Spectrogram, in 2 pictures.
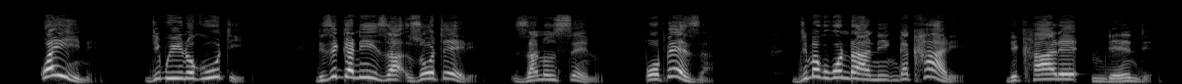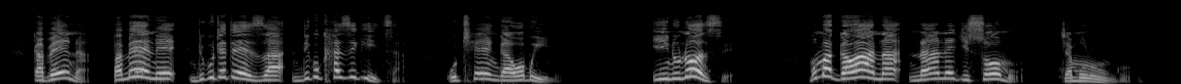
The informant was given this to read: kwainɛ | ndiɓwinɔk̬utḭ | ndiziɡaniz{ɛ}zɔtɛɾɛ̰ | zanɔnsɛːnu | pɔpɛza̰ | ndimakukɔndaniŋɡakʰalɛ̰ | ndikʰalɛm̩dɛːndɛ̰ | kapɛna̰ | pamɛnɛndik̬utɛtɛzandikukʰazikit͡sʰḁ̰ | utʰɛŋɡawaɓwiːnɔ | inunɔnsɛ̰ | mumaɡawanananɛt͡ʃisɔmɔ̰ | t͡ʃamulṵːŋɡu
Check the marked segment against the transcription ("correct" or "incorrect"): incorrect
